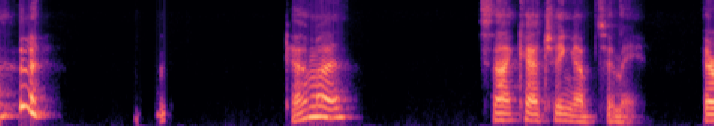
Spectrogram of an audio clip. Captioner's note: laughter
